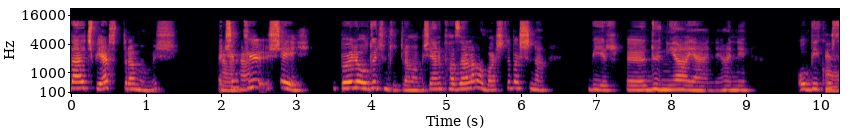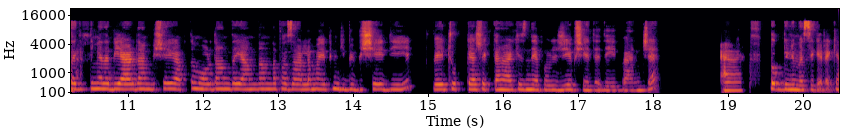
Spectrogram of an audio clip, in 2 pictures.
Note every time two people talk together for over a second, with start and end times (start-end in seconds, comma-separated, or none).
none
